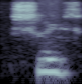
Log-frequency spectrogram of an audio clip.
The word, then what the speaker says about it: Slot: I said they brought in this unknown Slot. They brought him in. That's how you pronounce his name, by the way.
